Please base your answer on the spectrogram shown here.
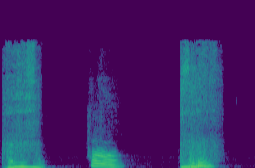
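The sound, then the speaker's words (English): Three mouth-made fart noises imitated by a voice, each about half a second long with short pauses between, buzzy with wobbling pitch, made to match foods such as Gouda cheese and soft tacos from Taco Bell. “Tell me a food item and I'll do the fart noise that associates with it.”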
